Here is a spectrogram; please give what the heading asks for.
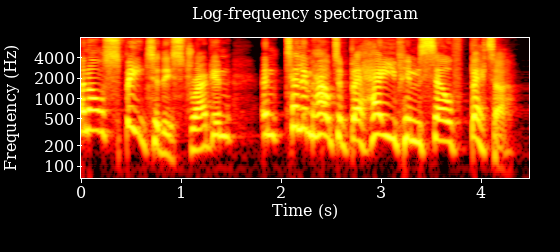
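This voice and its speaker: Woman doing a high-pitched plucky young shepherd boy. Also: sing-song, normal speed. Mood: bold. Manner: polite, earnest.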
